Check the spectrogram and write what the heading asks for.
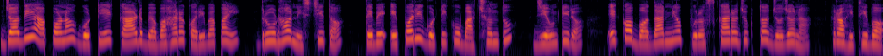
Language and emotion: Odia, neutral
